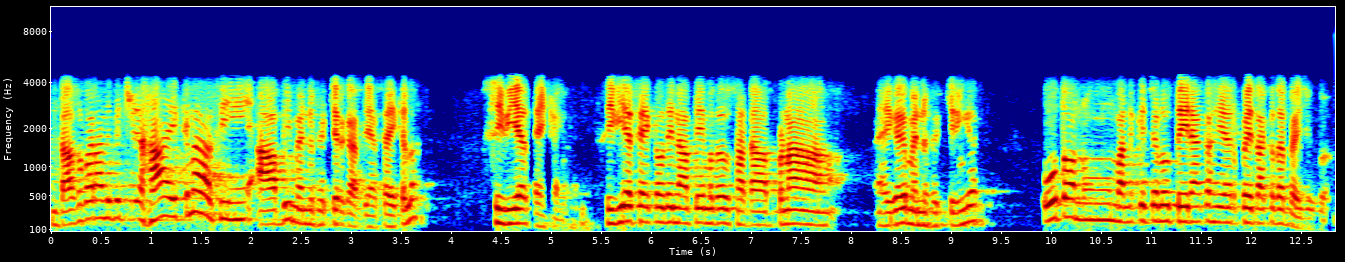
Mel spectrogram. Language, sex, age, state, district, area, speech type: Punjabi, male, 18-30, Punjab, Bathinda, rural, conversation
